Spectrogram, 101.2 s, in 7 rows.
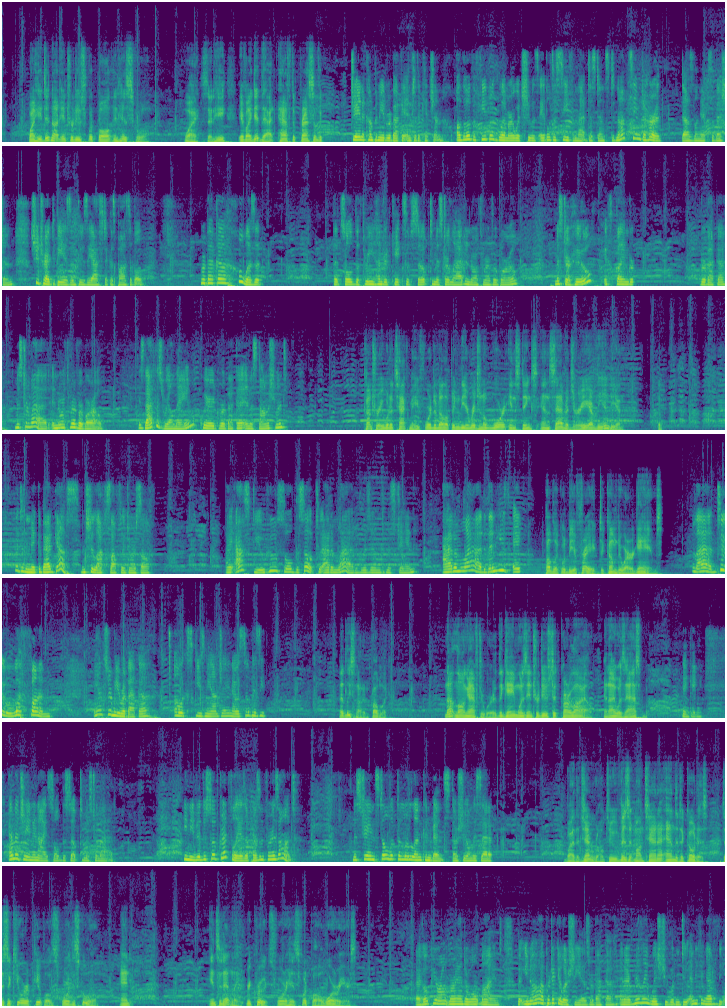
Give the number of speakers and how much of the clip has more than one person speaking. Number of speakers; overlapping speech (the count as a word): two, no overlap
